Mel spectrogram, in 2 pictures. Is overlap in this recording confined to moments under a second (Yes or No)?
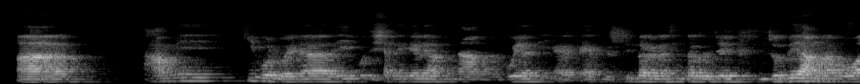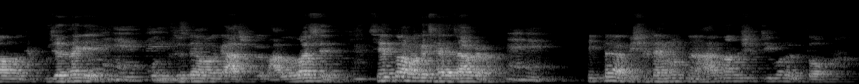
Yes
